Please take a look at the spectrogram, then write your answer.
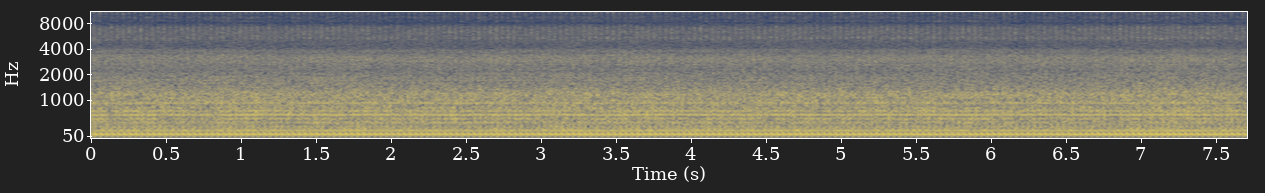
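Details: Craftsman M100 push mower after carburetor cleaning to fix no-start (suspected jet, primer or emulsion tube blockage): even steady drone at constant speed, no surging or dying; starts and runs cleanly.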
